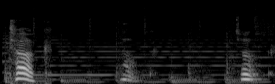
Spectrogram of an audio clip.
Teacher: Acuérdate que es como entre una O y una U. No es tanto took, es más took.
